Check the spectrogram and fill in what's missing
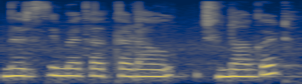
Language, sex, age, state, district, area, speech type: Gujarati, female, 18-30, Gujarat, Rajkot, urban, spontaneous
